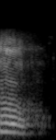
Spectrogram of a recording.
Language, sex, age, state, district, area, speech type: Assamese, male, 30-45, Assam, Sivasagar, urban, conversation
